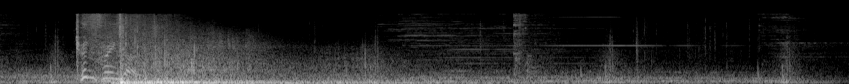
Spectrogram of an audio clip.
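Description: A Confringo fire spell blast in Hogwarts Legacy, a loud booming burst that decays slowly over several seconds with small crackles and pops afterward, no voices.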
